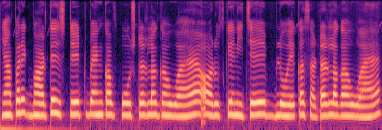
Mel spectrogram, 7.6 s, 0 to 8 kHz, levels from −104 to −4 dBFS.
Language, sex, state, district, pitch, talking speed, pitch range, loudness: Hindi, female, Chhattisgarh, Korba, 240 Hz, 150 wpm, 230-250 Hz, -18 LUFS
